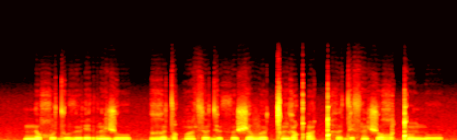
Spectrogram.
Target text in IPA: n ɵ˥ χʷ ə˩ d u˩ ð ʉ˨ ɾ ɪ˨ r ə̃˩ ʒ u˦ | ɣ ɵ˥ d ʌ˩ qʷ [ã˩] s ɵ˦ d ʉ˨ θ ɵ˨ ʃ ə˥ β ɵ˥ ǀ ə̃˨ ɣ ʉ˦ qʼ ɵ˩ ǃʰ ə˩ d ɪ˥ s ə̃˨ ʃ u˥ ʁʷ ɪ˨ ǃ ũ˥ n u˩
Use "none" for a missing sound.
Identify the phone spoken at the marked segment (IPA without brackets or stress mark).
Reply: ã˩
